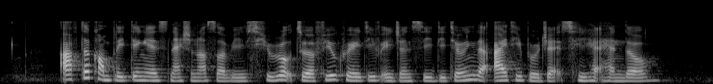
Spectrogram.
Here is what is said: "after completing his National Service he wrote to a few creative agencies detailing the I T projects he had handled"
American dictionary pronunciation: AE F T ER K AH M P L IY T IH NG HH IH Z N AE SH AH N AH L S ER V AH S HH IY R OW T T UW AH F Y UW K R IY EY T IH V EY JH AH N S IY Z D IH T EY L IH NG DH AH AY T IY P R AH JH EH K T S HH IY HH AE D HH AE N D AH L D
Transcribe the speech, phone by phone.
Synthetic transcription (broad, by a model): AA F T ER K AH M P L IY T IH NG HH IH S N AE SH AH N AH L S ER V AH S HH IY R OW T T UW AH F Y UW K R IY EY T IH V EY JH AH N S IY D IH T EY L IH NG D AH AY T IY P R AH JH EH K T S HH IY HH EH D HH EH N D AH L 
